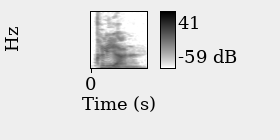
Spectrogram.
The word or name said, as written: Klian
